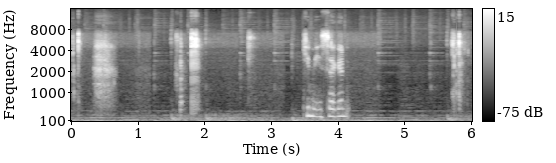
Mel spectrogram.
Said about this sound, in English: Picking through all my dice. Looking for the sleepiest dice. The sleepiest dice.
